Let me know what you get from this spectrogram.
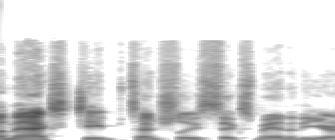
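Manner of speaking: ordinary talk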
